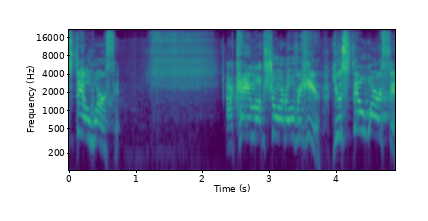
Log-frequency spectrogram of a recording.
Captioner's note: breathes deeply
